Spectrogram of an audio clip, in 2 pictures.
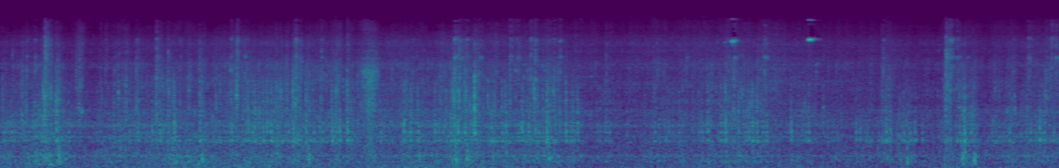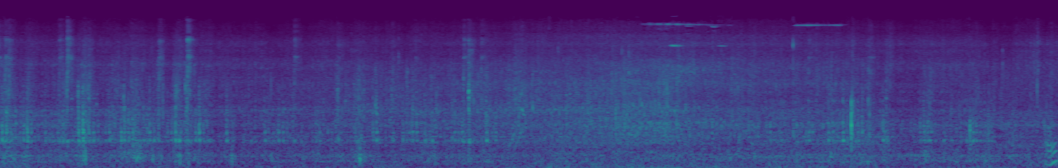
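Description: Motorcycle engine running steadily at low speed on a gravel road, with tyre noise and scattered small clicks from the loose surface.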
